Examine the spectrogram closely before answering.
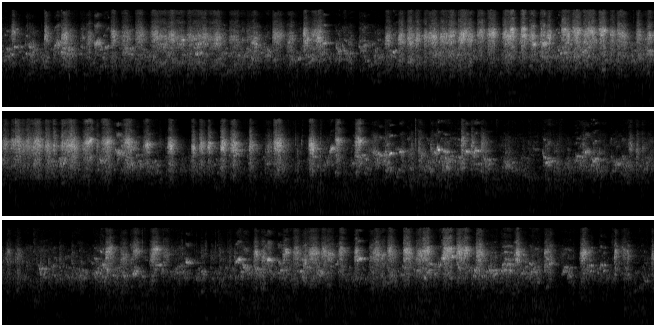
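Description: Budgerigars chattering and warbling in a cage: a dense, continuous stream of rapid high chirps with a few brief lulls. It is budgie breeding-season chatter, the kind used to bring budgies into breeding condition.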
